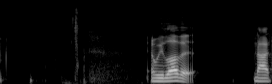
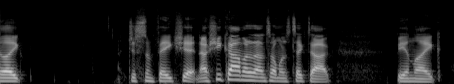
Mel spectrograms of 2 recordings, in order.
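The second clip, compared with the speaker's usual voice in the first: ordinary talk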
